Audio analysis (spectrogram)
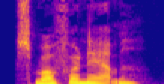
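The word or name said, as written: SMÅFORNÆRMET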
